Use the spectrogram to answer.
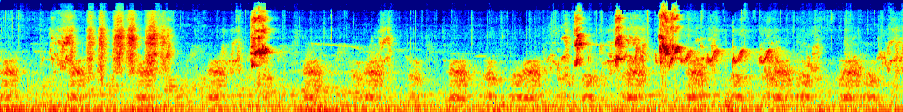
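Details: Birds chirping while gathering for a meal at feeding time: bursts of sharp, high chirps and squawky notes in irregular clusters, with louder strident calls near the middle and end, and a faint low rumble beneath.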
